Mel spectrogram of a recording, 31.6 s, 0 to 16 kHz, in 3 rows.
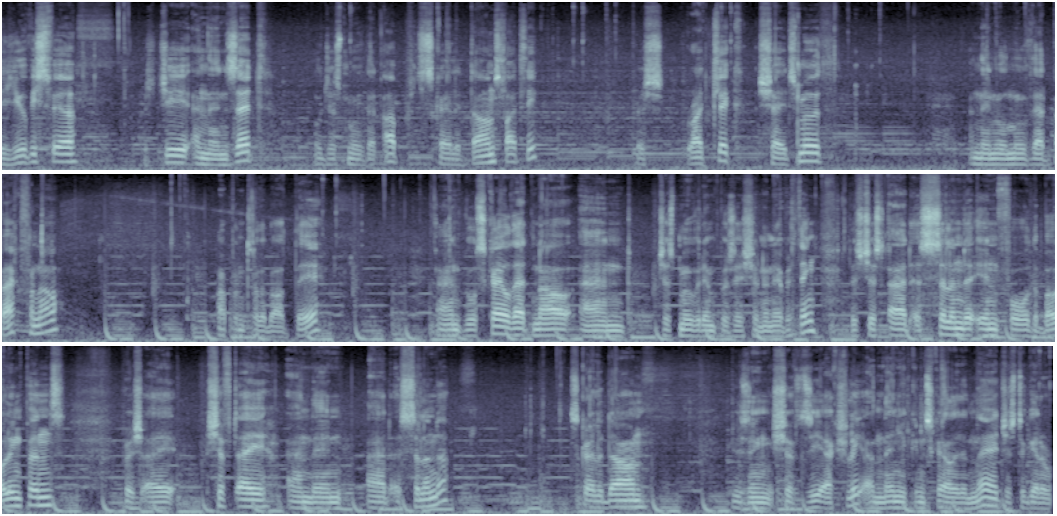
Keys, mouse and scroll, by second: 0.8 g, 4.0 s, 6.0-7.8 right drag, 7.8 scroll up 5, 8.4-8.8 shift+middle drag, 9.1-9.7 scroll down 11, 9.9-10.6 shift+middle drag, 10.6 g, 14.5-15.0 scroll up 1, 15.0-18.8 shift+middle drag, 18.8-20.9 scroll up 5, 19.0-19.4 shift+middle drag, 20.9 shift+a, 25.6-26.3 scroll down 3, 26.3 s, 30.0 s.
